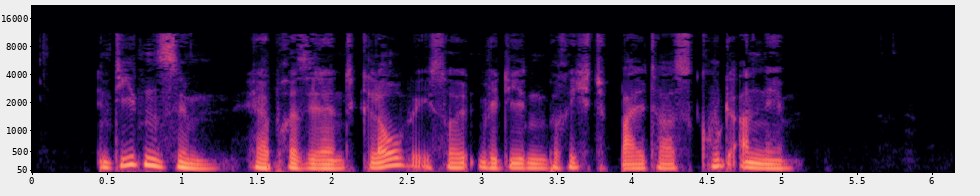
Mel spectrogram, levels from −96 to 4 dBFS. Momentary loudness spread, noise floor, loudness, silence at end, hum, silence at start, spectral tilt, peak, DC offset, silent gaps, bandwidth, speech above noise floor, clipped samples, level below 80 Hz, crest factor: 8 LU; -80 dBFS; -22 LUFS; 1.05 s; none; 0.45 s; -8 dB/octave; -6 dBFS; under 0.1%; none; 11.5 kHz; 59 dB; under 0.1%; -40 dBFS; 16 dB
